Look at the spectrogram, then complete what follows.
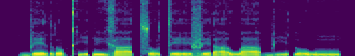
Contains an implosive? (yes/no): yes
